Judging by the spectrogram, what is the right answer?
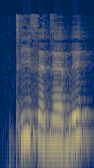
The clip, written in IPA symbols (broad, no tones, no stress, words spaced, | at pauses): tʼisɛ dɛbe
